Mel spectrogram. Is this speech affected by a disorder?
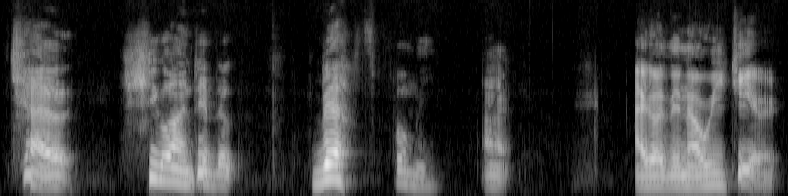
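Yes: cerebral palsy.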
